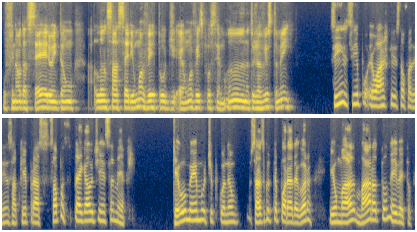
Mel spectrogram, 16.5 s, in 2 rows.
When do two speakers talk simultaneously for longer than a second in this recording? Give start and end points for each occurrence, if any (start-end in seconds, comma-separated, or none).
none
